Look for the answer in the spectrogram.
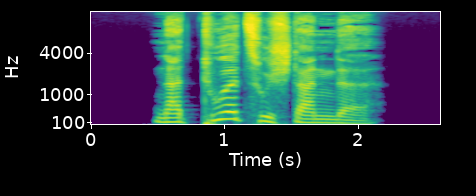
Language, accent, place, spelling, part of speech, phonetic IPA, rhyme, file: German, Germany, Berlin, Naturzustande, noun, [naˈtuːɐ̯ˌt͡suːʃtandə], -uːɐ̯t͡suːʃtandə, De-Naturzustande.ogg
- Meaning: dative of Naturzustand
